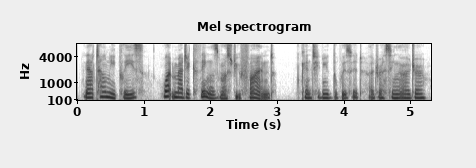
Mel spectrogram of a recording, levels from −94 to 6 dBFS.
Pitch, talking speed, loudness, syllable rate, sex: 215 Hz, 170 wpm, -19 LUFS, 5.1 syllables/s, female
